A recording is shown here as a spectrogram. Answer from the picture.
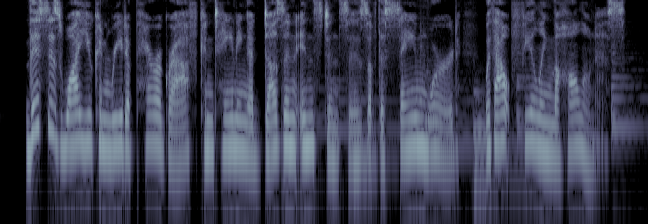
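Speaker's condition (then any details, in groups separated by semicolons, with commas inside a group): No condition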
